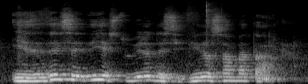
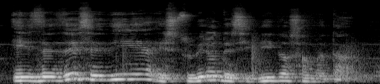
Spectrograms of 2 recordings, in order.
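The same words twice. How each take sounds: No difference in how they are said.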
